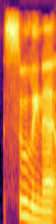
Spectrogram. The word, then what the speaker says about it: Zulynette: and their mama knows it's pronounced sulinet like an S the Z is only there to fool you ah thank you sulinet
